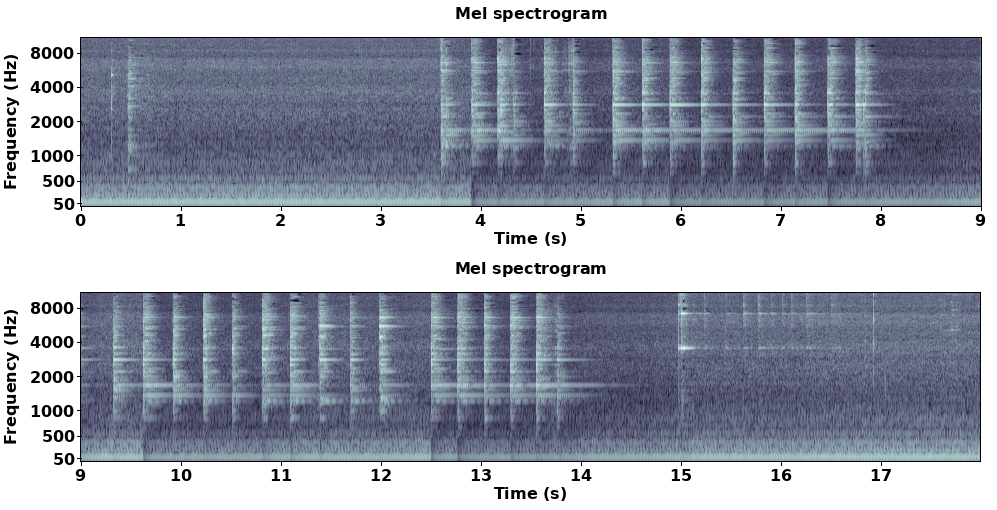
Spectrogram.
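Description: Hammer rapping on a steel column at about three blows a second, each blow ringing. The blows come in two runs with a short pause between, typical of chipping slag off a flux-cored weld. Under them a diesel welder-generator engine runs steadily.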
